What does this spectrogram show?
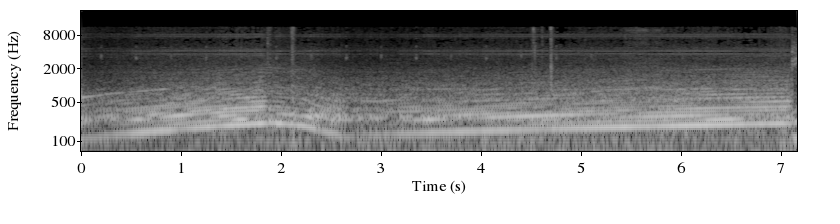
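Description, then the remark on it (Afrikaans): A small 1.6-litre petrol car engine producing 86 kW revs up and accelerates through the gears, its harmonic drone rising in pitch, dipping briefly at a gear change, then climbing steadily again, loud with no talking. “1.6 petrol skop 86 kW uit. Kar het die nuwe 100 in 'n billike 10.8 sekondes skaf gedraf.”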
